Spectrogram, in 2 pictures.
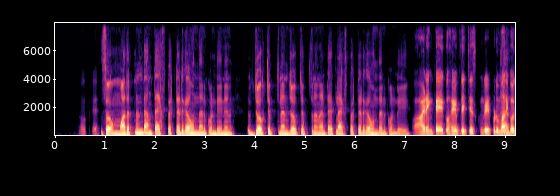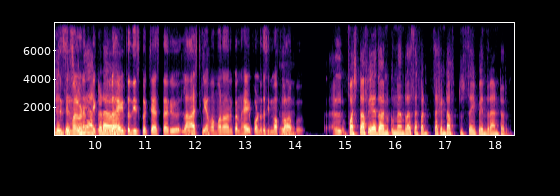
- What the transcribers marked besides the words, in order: in English: "సో"; in English: "ఎక్స్‌పెక్టెడ్‌గా"; in English: "జోక్"; in English: "జోక్"; in English: "టైప్‌లో ఎక్స్‌పెక్టెడ్‌గా"; in English: "హైప్"; in English: "హైప్‌తో"; in English: "ఫస్ట్ హాఫ్"; in English: "హాఫ్"
- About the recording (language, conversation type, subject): Telugu, podcast, క్రియాత్మక ఆలోచనలు ఆగిపోయినప్పుడు మీరు మళ్లీ సృజనాత్మకతలోకి ఎలా వస్తారు?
